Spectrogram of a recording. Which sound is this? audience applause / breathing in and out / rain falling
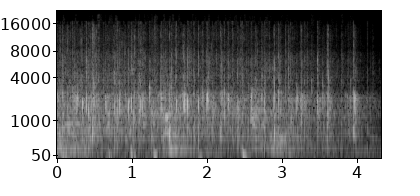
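audience applause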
